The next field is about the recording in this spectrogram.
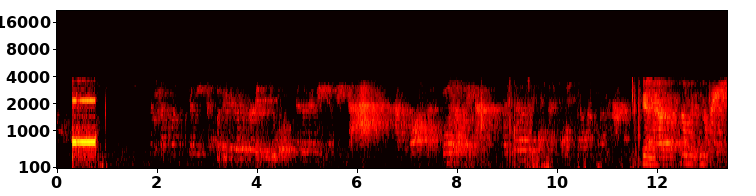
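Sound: voicemail beep tone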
